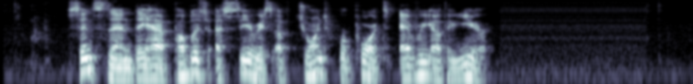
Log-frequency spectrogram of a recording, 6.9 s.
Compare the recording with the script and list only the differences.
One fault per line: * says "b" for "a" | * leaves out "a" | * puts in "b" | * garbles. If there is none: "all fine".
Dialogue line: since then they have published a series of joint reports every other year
all fine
